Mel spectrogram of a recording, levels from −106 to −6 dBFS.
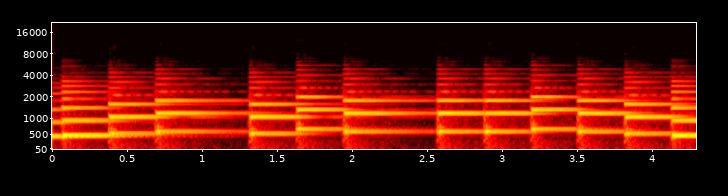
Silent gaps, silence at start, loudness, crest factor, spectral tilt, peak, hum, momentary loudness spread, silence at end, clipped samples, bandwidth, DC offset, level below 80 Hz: none; 0 s; -38 LUFS; 14 dB; -4.5 dB/octave; -24 dBFS; none; 5 LU; 0 s; under 0.1%; 6.2 kHz; under 0.1%; -74 dBFS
